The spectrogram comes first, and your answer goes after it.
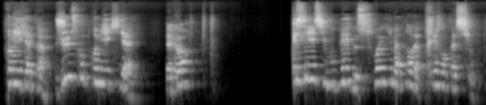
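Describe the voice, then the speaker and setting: A man's voice: very high-pitched, big pitch swings, normal speed, recorded from a distance, a little hiss or hum. A man teaching a live online karate class, explaining technique and calling out counts and commands to his students. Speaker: karate instructor. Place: room at home with window. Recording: very echoey room, away from the mic.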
